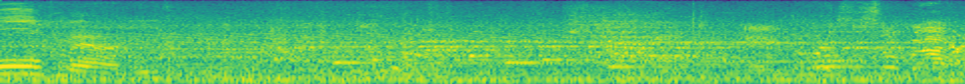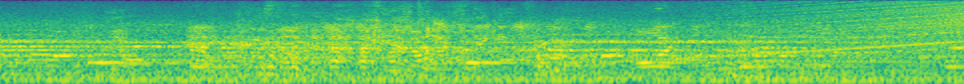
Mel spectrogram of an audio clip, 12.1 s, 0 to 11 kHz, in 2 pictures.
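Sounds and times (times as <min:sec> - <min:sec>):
crowd noise rumble: 0:00.0 - 0:12.0
faint jingly music: 0:02.1 - 0:12.0.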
